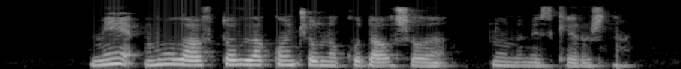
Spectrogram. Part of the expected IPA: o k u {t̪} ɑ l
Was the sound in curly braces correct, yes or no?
no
